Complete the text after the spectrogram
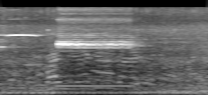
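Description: A motorcycle engine rumbles close by.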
